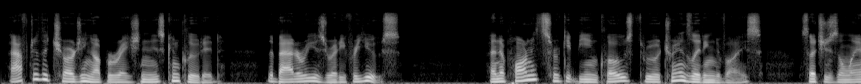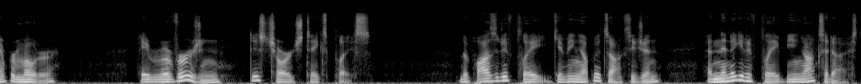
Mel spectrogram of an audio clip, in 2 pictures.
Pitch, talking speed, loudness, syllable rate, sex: 125 Hz, 160 wpm, -18 LUFS, 6.5 syllables/s, male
